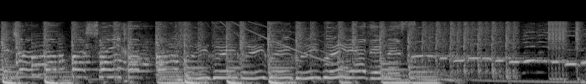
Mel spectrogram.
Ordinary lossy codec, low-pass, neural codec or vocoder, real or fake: none; none; none; real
